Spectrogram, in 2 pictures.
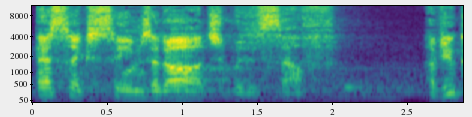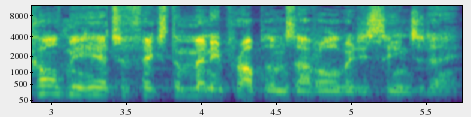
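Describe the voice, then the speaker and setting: A man playing a stern, confident Norse warrior in a game, with a blunt, measured delivery. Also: fairly high pitch, bright, forceful tone. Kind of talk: cinematic game voice acting. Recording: long hall-like reverb.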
